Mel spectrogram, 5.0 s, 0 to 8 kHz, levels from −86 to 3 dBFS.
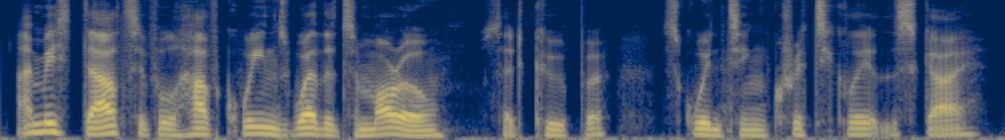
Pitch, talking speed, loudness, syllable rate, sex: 125 Hz, 180 wpm, -20 LUFS, 5.5 syllables/s, male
